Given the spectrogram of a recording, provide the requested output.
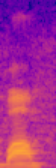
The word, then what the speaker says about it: balm: लिखते हैं, बोलते हैं, लेकिन लिखने का स्पेलिंग अब पाम है तो PALM पालम लिखते हैं, बाम है BALM बालम लिखते हैं, वॉक है इसको WL के वालक लिखते हैं।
